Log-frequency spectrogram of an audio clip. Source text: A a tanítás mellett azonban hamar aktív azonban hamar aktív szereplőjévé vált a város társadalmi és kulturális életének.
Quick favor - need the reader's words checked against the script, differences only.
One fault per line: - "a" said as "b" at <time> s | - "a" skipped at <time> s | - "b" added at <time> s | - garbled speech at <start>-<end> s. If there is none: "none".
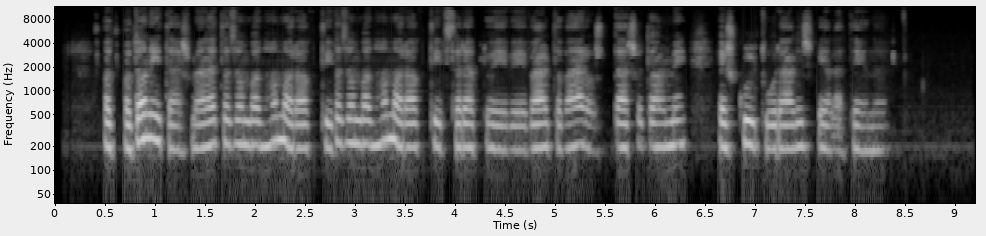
none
